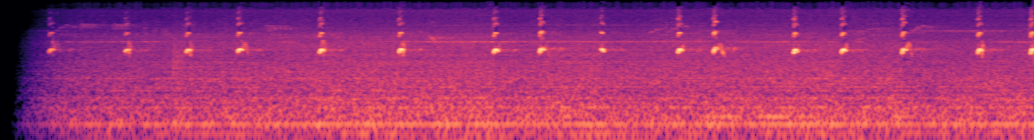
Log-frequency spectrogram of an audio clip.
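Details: Squirrel perched on a water valve, chirping like a bird: short, sharp, high chirps repeated steadily about every half second or so, fifteen or more in a row, over a low constant rumble.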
